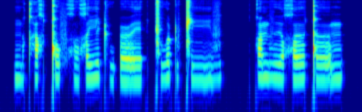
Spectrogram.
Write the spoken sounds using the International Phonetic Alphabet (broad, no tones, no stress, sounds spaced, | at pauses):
m i̤ qʰ ə˞ χ ǃ o f χ o̤ χ iː ʈʰ ṳ ʔ ə˞ e̯ | ǁ ṳ o̯ ʈ ṳ ǁ iː v | q œ m v ʉː χ ɵː ǃ ɵː m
